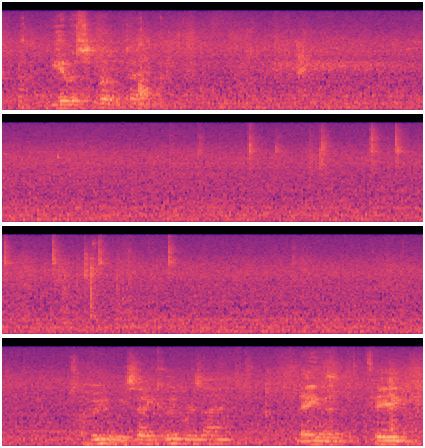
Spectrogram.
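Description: A man speaks calmly at a distance.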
